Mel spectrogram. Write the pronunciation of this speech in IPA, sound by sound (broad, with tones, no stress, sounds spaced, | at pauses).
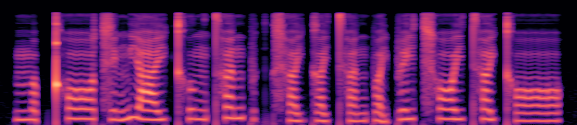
m ɐ˨ p̚ kʰ ɔː˧ t͡s ɪ˨˥ ŋ j aː˨˧ j kʰ ʊ˧ ŋ t̪ʰ ɐ˥ n p ɪ˨ k̚ t͡sʰ ɐ˨ j k ɐ˨ j t̪ʰ ɐ˨˧ n p ɐ˨˩ j p e˥ j t͡sʰ ɔː˥ j t̪ʰ ɐ˥ j kʰ ɔː˧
